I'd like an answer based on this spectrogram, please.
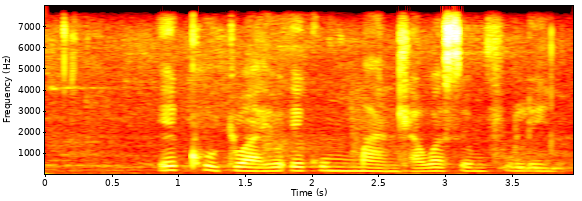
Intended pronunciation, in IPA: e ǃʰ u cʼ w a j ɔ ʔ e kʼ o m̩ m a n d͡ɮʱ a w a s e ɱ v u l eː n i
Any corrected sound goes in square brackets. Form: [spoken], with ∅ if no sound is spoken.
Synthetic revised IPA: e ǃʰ u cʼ w a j ɔ ʔ e kʼ [u] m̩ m a n d͡ɮʱ a w a s e ɱ [f] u l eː n i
